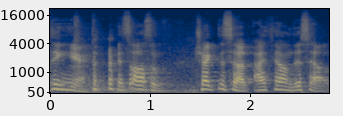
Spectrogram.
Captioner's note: laughs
